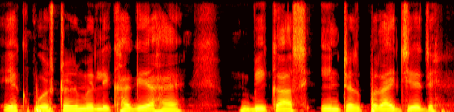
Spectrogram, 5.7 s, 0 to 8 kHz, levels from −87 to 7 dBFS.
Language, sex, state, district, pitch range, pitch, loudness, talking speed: Hindi, male, Jharkhand, Palamu, 125-135 Hz, 130 Hz, -15 LUFS, 85 wpm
